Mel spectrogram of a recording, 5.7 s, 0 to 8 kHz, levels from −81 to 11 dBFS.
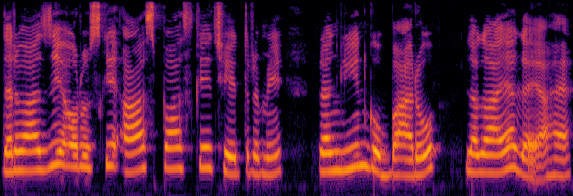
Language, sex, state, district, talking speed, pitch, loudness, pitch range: Hindi, female, Jharkhand, Garhwa, 125 wpm, 260 Hz, -13 LUFS, 220-300 Hz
